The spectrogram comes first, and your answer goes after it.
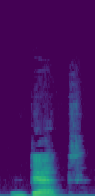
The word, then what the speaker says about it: debt: comb lamb Lim come sometimes after t as well debt doubt subtle C is always silent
